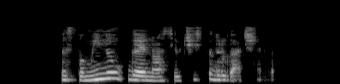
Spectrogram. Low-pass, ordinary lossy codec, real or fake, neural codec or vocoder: 7.2 kHz; MP3, 24 kbps; real; none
